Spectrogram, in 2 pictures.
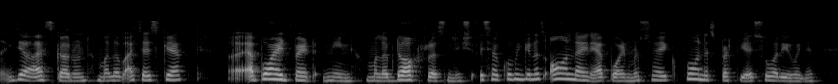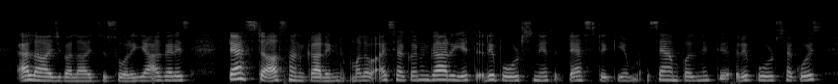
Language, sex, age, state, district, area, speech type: Kashmiri, female, 60+, Jammu and Kashmir, Srinagar, urban, spontaneous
